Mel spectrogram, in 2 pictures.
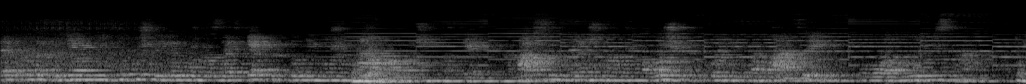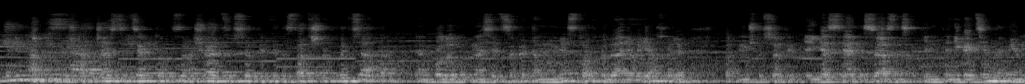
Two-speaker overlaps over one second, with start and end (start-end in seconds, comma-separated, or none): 10.2-12.3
